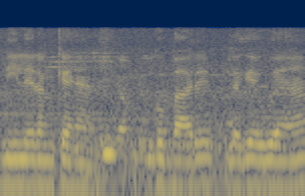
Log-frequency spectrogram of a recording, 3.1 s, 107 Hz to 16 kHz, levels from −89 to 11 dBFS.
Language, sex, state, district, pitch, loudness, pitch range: Hindi, male, Madhya Pradesh, Katni, 135 Hz, -16 LUFS, 130-140 Hz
